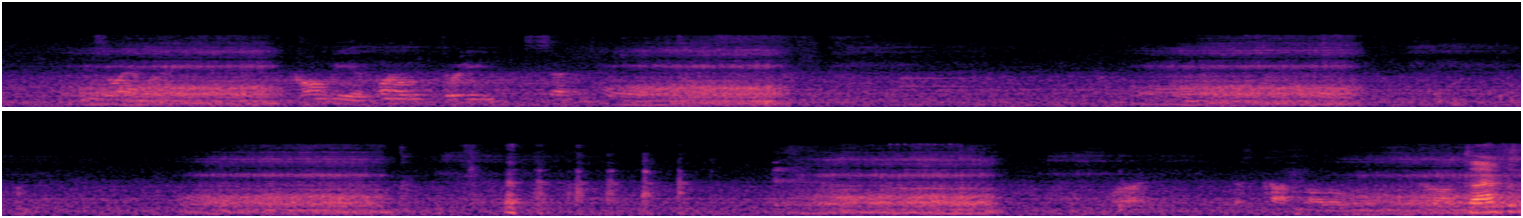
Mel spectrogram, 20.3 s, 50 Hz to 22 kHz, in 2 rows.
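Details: Man snoring so loud others couldn't sleep, after a concert and drinking: loud rattling snores about every four seconds, roughly 15 breaths a minute, faint room noise between; snoring.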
